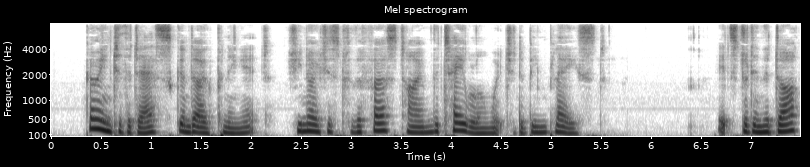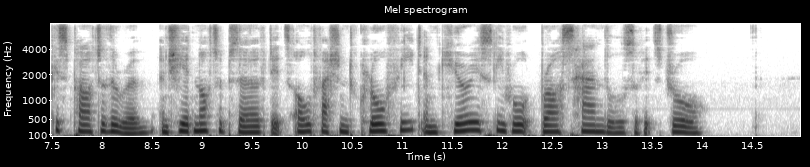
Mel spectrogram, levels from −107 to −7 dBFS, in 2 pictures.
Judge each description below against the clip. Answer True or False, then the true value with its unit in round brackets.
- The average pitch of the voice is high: False (165 Hz)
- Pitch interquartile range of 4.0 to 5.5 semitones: False (3.5 semitones)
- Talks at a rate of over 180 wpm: True (195 wpm)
